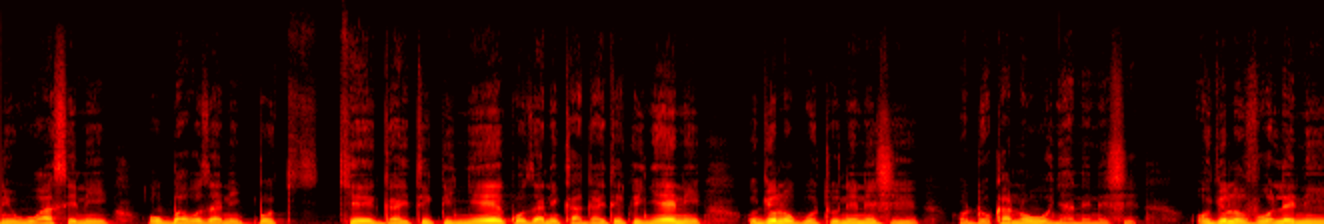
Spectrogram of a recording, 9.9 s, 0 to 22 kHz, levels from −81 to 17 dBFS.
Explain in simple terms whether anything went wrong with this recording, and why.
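Nothing went wrong here.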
